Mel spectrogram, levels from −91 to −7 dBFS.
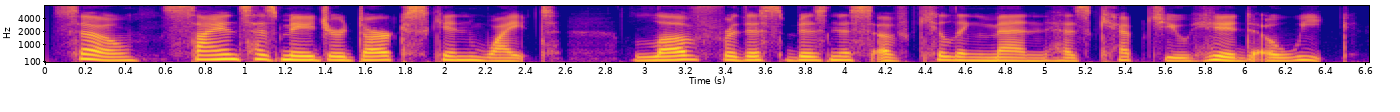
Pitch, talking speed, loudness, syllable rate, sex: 180 Hz, 190 wpm, -17 LUFS, 4.4 syllables/s, female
